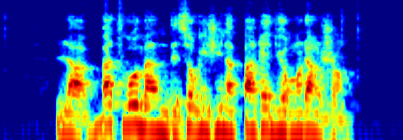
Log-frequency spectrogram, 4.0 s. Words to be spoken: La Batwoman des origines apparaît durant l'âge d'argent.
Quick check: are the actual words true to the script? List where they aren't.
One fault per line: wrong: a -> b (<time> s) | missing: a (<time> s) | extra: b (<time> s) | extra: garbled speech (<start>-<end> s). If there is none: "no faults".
missing: l'âge (3.0 s)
